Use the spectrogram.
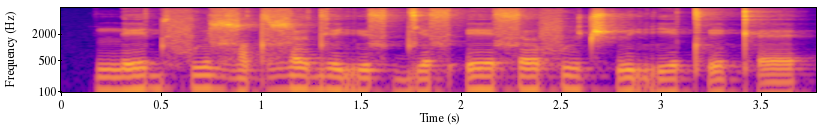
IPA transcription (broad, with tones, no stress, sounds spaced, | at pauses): n e˩˧ d f ɯ˨˥ ɮ ə˩ tˤ ɮ ə˦˥ d ɪ˧ rʲ ɯ˩˧ s dʲ ɛ˩˧ s ʔ e˦˥ s ə˦˥ f ɯ˦˥ t͡ʃʼ ɨ˨˥ rʲ e˨˥ tʼ e˧ kʼ ɛ˩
